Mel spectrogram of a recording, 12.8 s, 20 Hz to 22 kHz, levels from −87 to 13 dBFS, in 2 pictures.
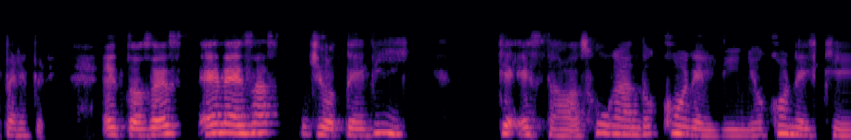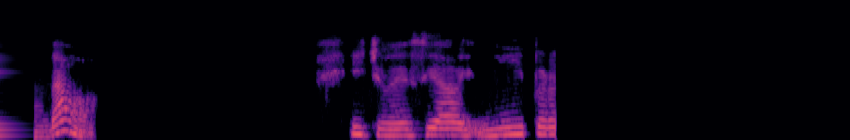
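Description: Speech carried over a call link, heard through a band-limited codec that tops out around 8 kHz, consistent with Opus at roughly 64 kbps. From 6.31 to 6.65 s, the sound turns into a smeared, fading buzz for about a third of a second and then resumes with roughly 320 ms of material missing. This is a long network dropout, likely caused by a burst of lost packets. The receiver's concealment stretched the last audio it had across the whole gap, so no silence is heard, but whatever came in during that span never arrives. At 10.55 s the audio cuts abruptly into silence that lasts until the end of the clip, with no room tone or noise floor. This is an audio dropout to silence, likely from the input being disconnected or muted while the recorder kept writing silence, so everything after that point is lost.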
